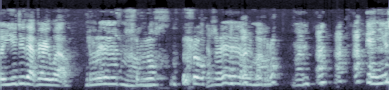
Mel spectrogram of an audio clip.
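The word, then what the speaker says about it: Rohrman: Reurman.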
